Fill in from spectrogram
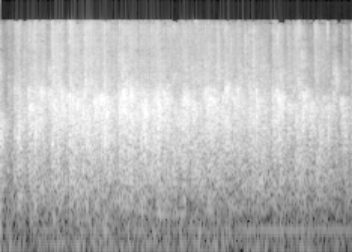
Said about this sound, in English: So please give a round of applause now to welcome our writers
